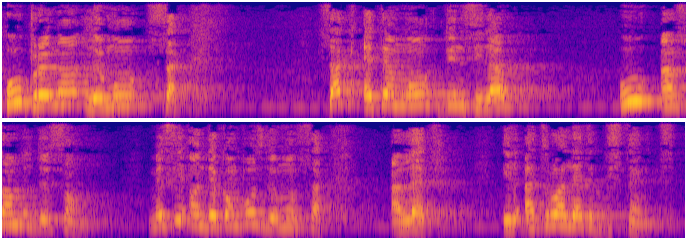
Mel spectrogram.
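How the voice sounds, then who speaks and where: A man with a high voice leads a scripted radio lesson, taking each word slowly and with care. His voice rings through an echoey hall with a long reverb tail. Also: animated, dark tone. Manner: slow, deliberate teaching delivery.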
